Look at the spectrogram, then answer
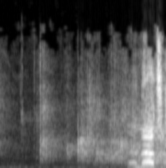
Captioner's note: applause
